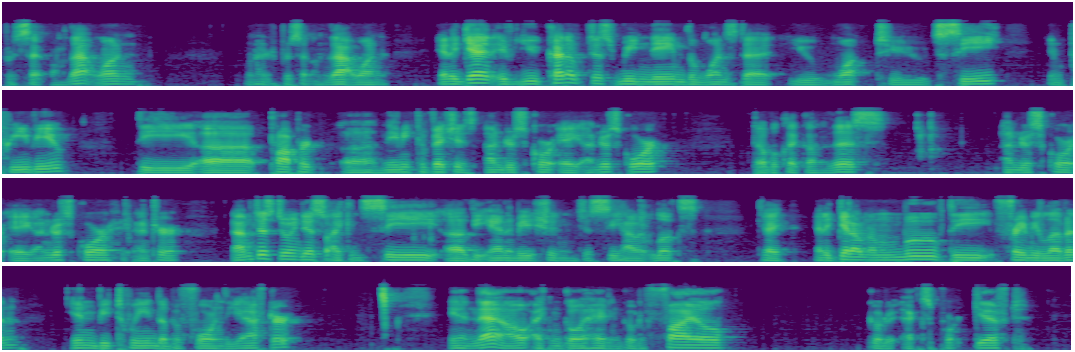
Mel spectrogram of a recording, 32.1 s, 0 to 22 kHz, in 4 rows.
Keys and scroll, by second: 9.9 BackSpace, 10.9 a, 14.8 BackSpace, 15.5 a, 16.9 Return, 19.1 BackSpace, 20.0 a, 20.8 Return.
